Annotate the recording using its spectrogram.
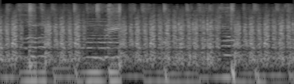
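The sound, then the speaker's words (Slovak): Steady rough scratching of a Typos lottery scratch card rasps continuously over a loud radio music track with a pulsing bass line, the scraping noise partly masking the song. “Takže vy teraz dobre natiahnite uši, aby ste zachytili, aký hit počúvam popri tom, ako stieram žreb od Typosu.”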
